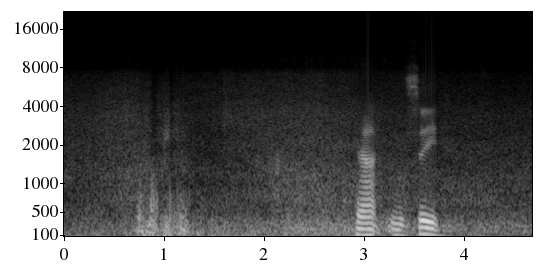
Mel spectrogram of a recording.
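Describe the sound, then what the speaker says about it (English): Hurricane Milton surf breaking on a beach while strong wind buffets the microphone. The roar runs steadily under a man's short spoken remark. "as those waves come in, look at the surf get blown up in the air"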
